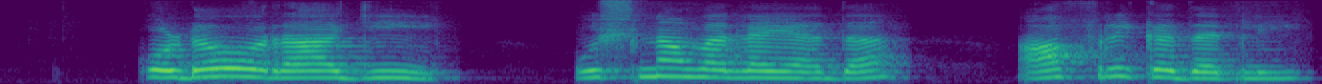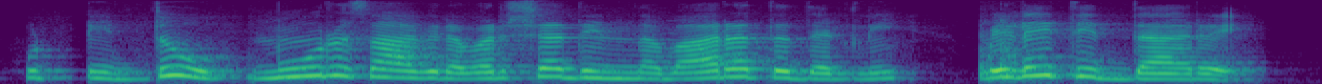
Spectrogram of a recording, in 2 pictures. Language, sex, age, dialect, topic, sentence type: Kannada, female, 31-35, Coastal/Dakshin, agriculture, statement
